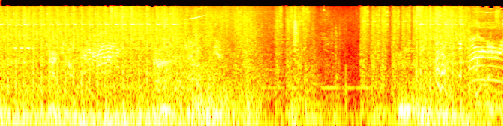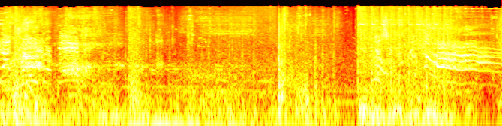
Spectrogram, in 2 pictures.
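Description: Gunfire from a game weapon rattles in rapid bursts.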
